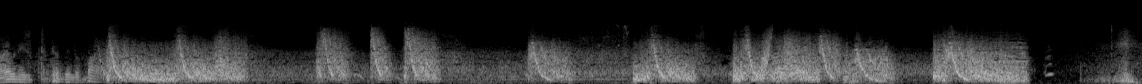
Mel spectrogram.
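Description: A loud whooshing blast roars in bursts.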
